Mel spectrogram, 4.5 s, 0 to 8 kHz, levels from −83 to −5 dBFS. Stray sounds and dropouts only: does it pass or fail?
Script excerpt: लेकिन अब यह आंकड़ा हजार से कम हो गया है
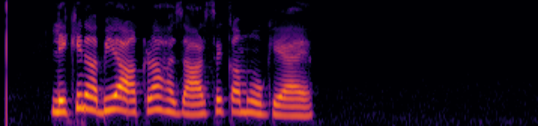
pass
